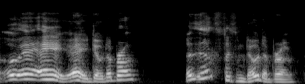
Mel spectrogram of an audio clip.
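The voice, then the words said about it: Impression of a friend. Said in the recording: “If you want to do an impression of Maddie”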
